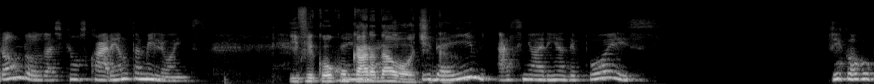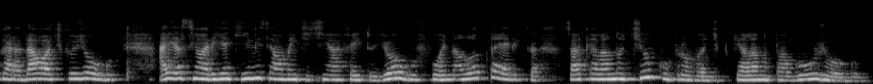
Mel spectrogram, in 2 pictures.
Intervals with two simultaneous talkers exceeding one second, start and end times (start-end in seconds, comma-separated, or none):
3.3-4.5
